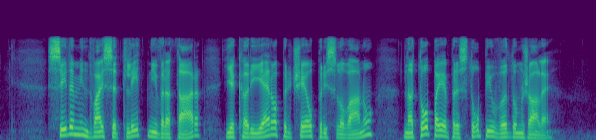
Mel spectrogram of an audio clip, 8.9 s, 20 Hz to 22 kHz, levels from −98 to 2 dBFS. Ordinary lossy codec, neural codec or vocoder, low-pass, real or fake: none; none; 7.2 kHz; real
